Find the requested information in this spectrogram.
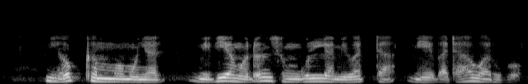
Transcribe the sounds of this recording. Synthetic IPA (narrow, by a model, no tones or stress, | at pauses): mihɔkːamːɔmuɲal | mivijamɔɗɔnsuŋɡulːamiwatːamihɛɓatawaɾuɡɔ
